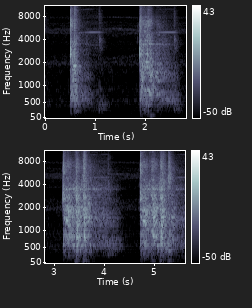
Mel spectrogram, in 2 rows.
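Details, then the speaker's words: Triumph Tiger 1050 Sport priming crank after reassembly: four separate cranking bursts about a second each, turning over sluggishly and never catching; weak cranking, though it then fired. "that sounds a bit weak but let's see if it fires up now"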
